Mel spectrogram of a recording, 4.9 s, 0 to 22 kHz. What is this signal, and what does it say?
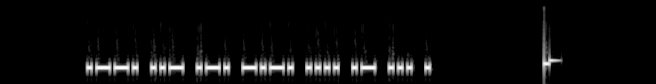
Morse code, heard as a keyed tone, about 34 wpm, 700 Hz. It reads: PURCHASE
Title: Sentences from Top 800 Words - New Word Drill - 35wpm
